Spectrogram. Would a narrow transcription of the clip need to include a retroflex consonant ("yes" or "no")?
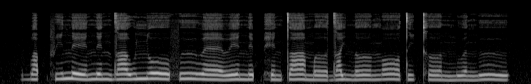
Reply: no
